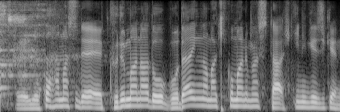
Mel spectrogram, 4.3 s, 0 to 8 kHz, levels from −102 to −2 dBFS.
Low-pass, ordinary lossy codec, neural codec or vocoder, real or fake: none; none; codec, 16 kHz, 2 kbps, X-Codec, HuBERT features, trained on balanced general audio; fake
